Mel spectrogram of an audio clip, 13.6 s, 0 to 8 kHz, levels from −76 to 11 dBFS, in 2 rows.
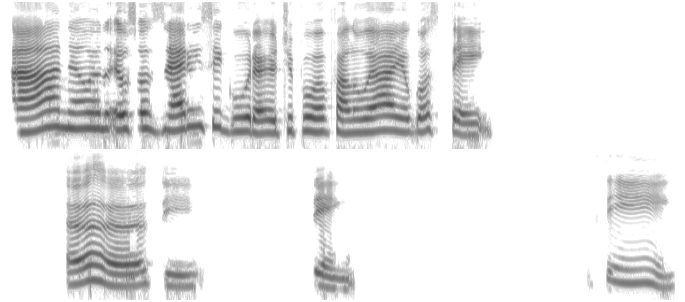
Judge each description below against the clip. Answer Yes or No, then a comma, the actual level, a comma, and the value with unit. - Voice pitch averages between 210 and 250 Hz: Yes, high, 245 Hz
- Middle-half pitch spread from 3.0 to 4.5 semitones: Yes, average, 4.0 semitones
